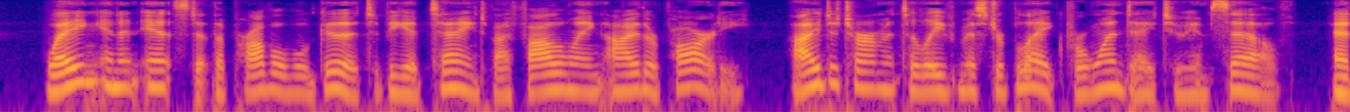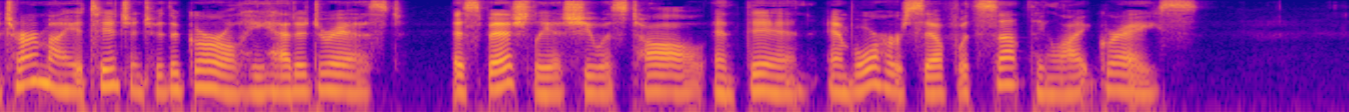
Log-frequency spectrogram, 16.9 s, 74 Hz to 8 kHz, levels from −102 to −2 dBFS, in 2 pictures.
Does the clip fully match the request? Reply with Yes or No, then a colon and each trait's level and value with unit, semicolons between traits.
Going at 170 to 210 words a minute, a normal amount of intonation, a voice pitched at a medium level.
Yes: average, 175 wpm; average, 3.1 semitones; medium, 180 Hz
